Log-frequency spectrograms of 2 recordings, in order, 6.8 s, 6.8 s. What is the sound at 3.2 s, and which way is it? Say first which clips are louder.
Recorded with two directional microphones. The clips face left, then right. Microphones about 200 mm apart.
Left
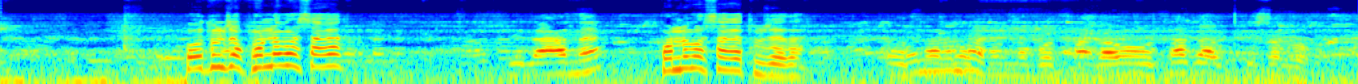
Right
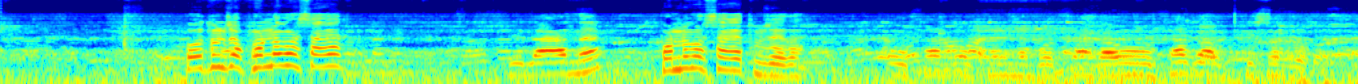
Speech: even; 10° right (ahead or behind).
